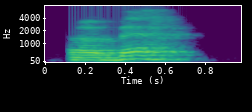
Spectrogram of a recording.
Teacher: The sago hey is still beh. Notice I've not pronounced the hey, the H sound. I don't pronounce the H sound. I'm just pronouncing the vowel sound because it's not an H.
